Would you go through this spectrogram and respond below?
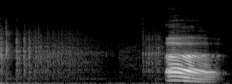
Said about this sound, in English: We're already hearing you rolling them dice.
